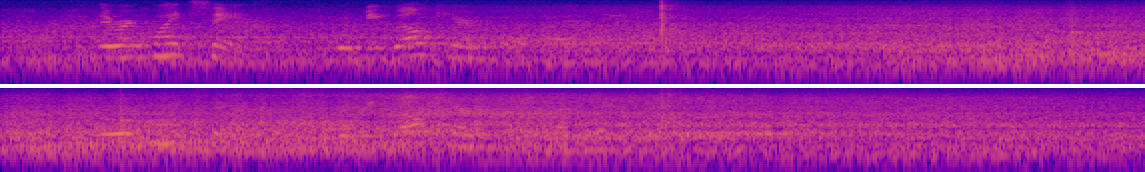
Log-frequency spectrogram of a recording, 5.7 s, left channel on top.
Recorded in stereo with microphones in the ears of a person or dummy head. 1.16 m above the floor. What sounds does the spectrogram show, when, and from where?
0.5 s a woman speaking: 60° left (ahead or behind), 0.9 m; by 3.2 s 40° right (ahead or behind), 1.0 m
3.3 s crushing: 40° left (ahead or behind), 0.8 m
